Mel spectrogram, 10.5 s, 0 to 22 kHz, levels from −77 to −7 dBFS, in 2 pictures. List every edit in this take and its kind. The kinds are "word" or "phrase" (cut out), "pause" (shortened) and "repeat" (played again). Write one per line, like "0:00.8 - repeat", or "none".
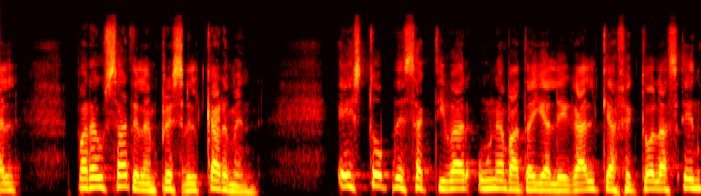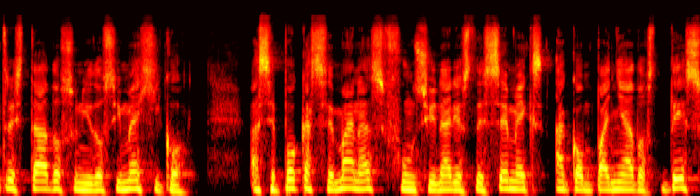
0:01.0 - phrase
0:01.4 - phrase
0:02.9 - word
0:05.1 - word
